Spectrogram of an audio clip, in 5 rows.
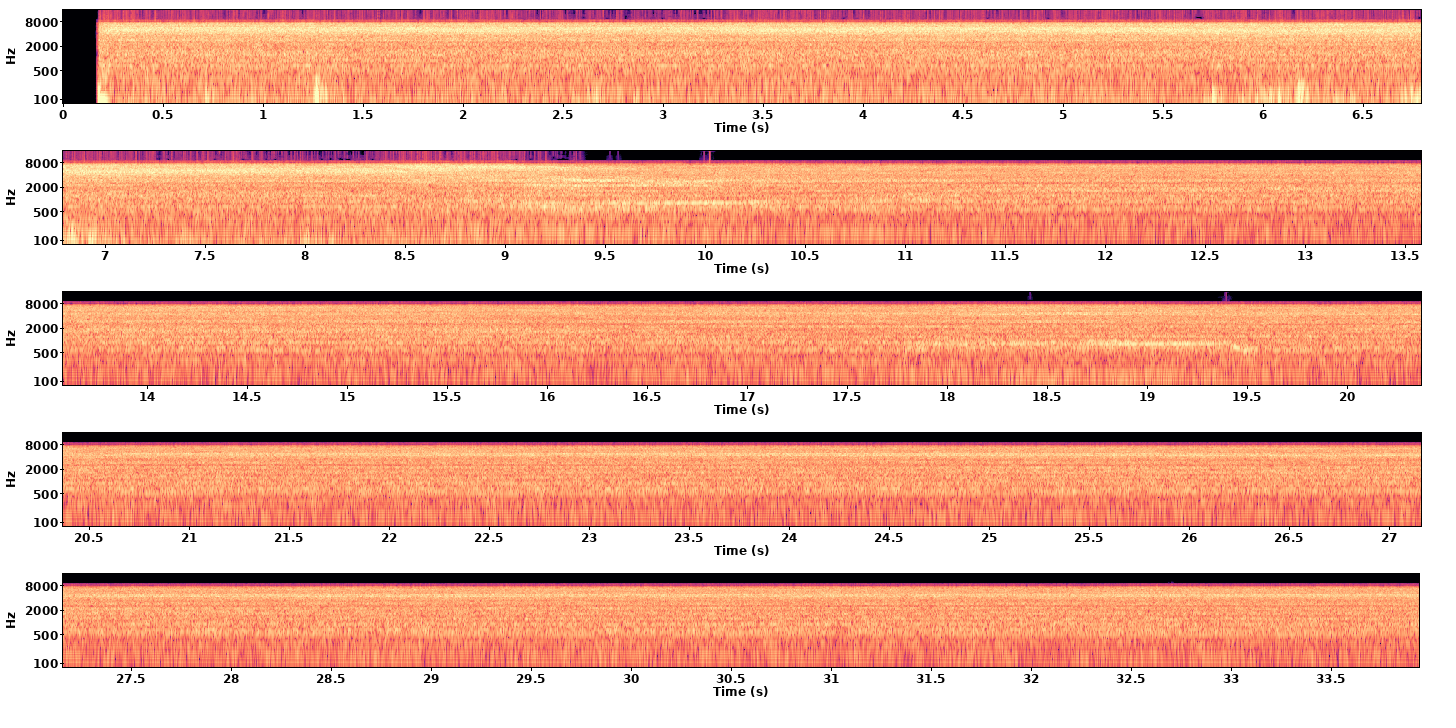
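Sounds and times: machining spindle high hiss: 0.2s - 22.9s.

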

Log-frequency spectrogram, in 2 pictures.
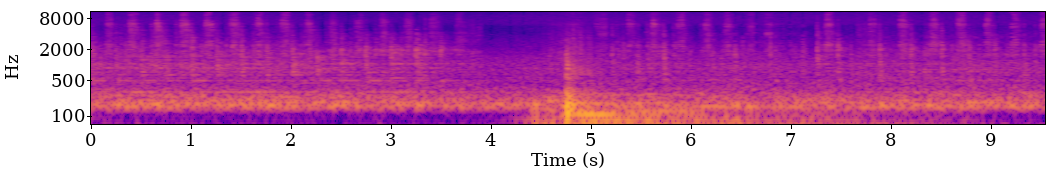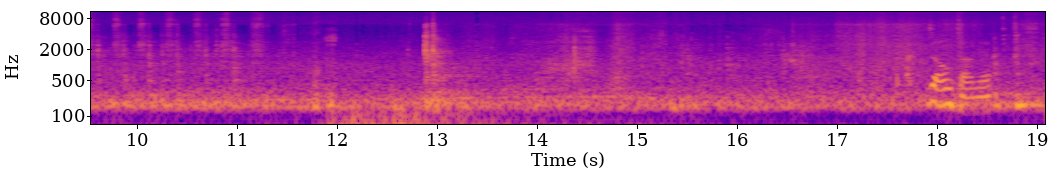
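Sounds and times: hand tools clicking and scraping: 0.0s - 3.8s, 5.3s - 11.6s
low steady rumble: 4.0s - 9.3s, 11.6s - 16.2s
metal clank: 4.3s - 9.1s.

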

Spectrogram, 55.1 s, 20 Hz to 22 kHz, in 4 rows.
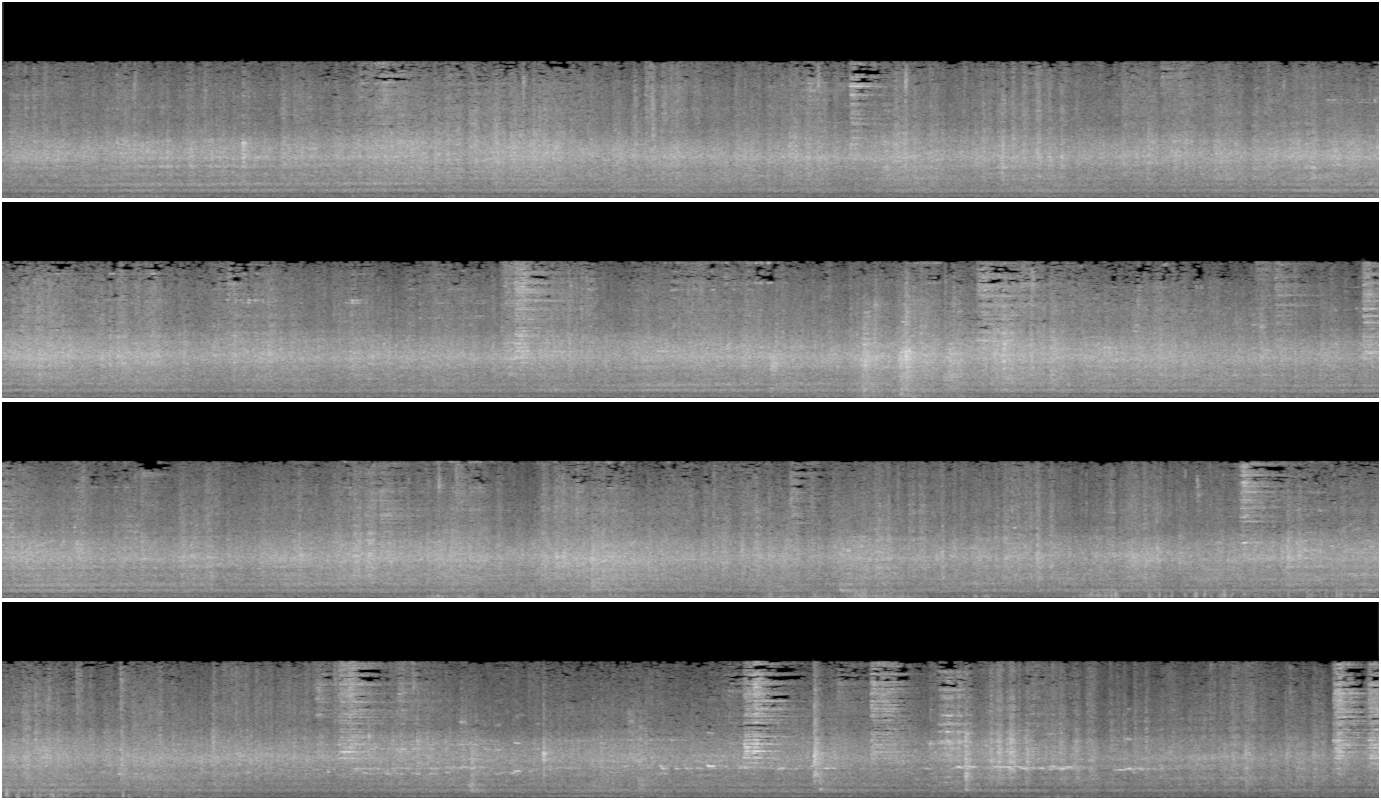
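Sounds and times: train wheels rumbling on rail: 0.0s - 55.0s
wheels clacking on rail joints: 0.0s - 55.0s
faint wheel squeal: 44.5s - 52.9s.

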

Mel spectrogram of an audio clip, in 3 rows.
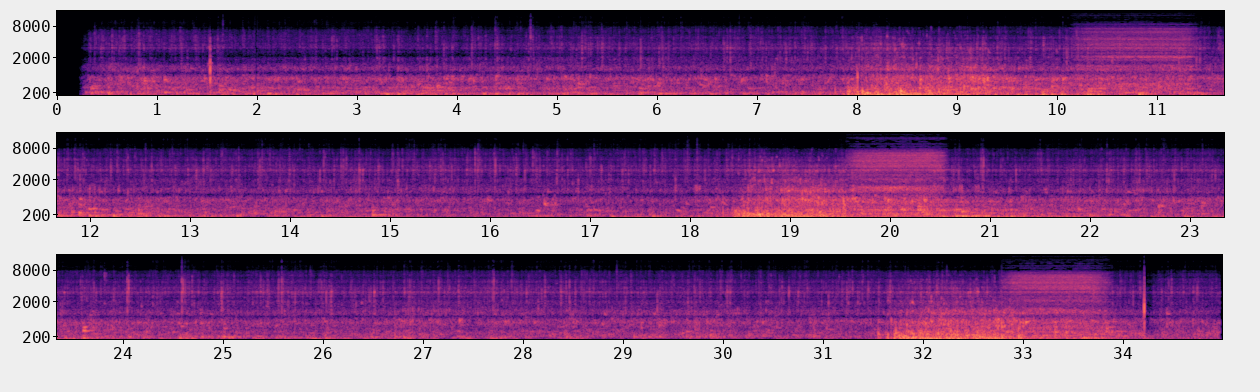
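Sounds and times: exhaled bubbles rushing: 0.3s - 25.0s, 30.9s - 34.9s
muffled underwater noise: 0.3s - 25.6s, 26.6s - 34.9s
diver regulator breathing: 10.0s - 11.7s, 19.4s - 20.8s, 32.6s - 34.2s
short hiss: 19.6s - 20.6s, 32.8s - 34.0s.

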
